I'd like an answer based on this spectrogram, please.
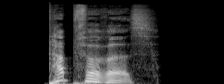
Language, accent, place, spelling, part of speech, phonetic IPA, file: German, Germany, Berlin, tapferes, adjective, [ˈtap͡fəʁəs], De-tapferes.ogg
- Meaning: strong/mixed nominative/accusative neuter singular of tapfer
